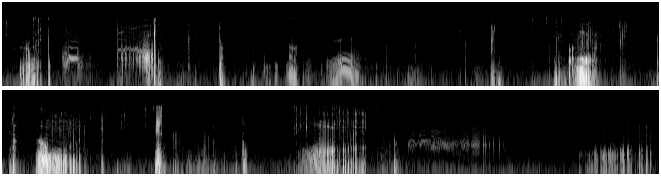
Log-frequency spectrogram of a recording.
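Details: Early-morning stomach growls: irregular low gurgles, squeaks and rumbles in quiet; ordinary borborygmi as gas and fluid move through the gut.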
